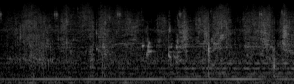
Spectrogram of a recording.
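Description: Clothes are washed by hand in water, with soft, steady drips and trickles over a constant low hum. The level stays fairly even and quiet throughout.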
